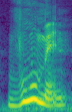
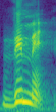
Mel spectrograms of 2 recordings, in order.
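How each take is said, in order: First: The first syllable sounds like 'wo' in 'wood'. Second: The first syllable sounds like 'wi' in 'win'. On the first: The speaker calls it wrong. "W O M E N is not pronounced as woman" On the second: The speaker calls it right. "it is pronounced as women"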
